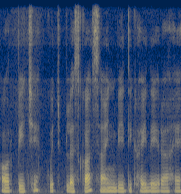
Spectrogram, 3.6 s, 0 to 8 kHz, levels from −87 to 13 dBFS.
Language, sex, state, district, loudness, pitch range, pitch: Hindi, male, Himachal Pradesh, Shimla, -20 LUFS, 100-140 Hz, 130 Hz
